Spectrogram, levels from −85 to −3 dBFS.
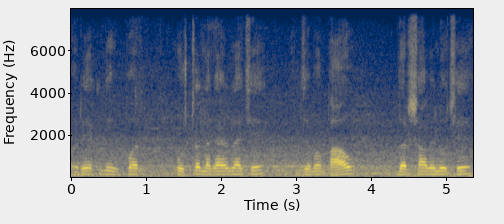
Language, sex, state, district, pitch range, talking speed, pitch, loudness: Gujarati, male, Gujarat, Gandhinagar, 135-150 Hz, 110 wpm, 145 Hz, -15 LUFS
